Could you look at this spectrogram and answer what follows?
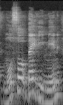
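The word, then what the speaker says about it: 妄想代理人: Hey everybody, it's Tony here with a review of Paranoia Agent, known in Japanese as Moso Dairinin, Wow. which first aired in Japan. I think he actually pronounced that correctly.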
